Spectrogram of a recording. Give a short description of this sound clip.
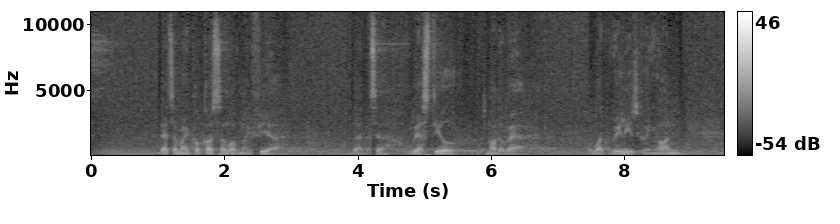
Man speaks slowly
